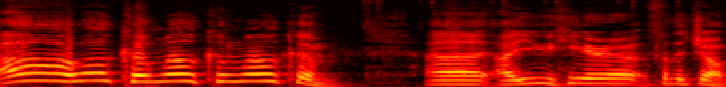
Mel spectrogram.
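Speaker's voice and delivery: effusive, very high-pitched, friendly tone. Voicing a brewery host greeting newcomers: very friendly. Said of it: "very friendly guy".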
